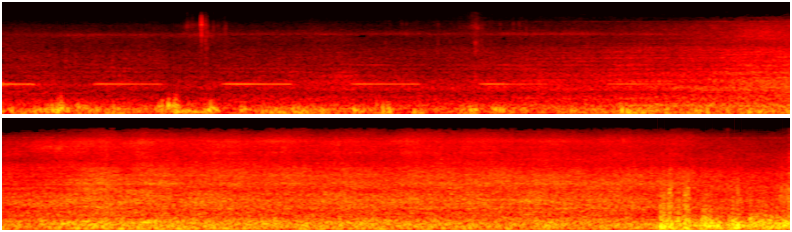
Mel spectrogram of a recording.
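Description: A construction vehicle's reversing alarm beeps steadily, about three beeps every two seconds, fading out about five seconds in. An LNER Azuma high-speed train then passes at speed, its rush building up and holding as a steady hiss, with wind buffeting the microphone near the end.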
